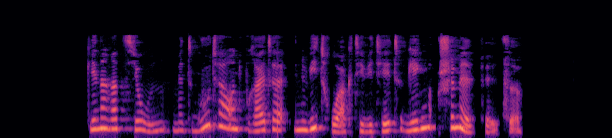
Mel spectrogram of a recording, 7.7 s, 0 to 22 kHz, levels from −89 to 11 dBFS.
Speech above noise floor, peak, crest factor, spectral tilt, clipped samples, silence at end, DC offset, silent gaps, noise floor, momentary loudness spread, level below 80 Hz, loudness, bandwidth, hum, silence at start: over 68 dB; -6 dBFS; 18 dB; -4.5 dB/octave; under 0.1%; 1.15 s; under 0.1%; 3.63-3.67 s, 5.95-6.00 s; under -90 dBFS; 13 LU; -68 dBFS; -22 LUFS; 8 kHz; none; 1.15 s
